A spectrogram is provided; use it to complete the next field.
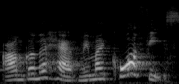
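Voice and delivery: New York accent, slipped in. Talking to viewers about drinking coffee even in hot weather, sounding New Yorkish. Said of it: "That sounded very New Yorkish".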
